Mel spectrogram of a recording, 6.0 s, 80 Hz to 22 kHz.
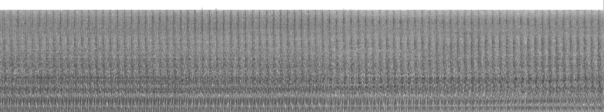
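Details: Mercedes 220D diesel run low on engine oil: heavy, steady metallic rod knock on every revolution over the diesel clatter.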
